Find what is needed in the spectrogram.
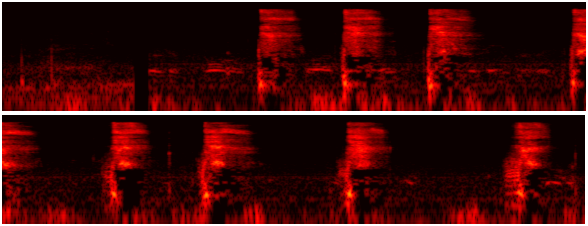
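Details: Male sneezing compilation clip: about eight sharp sneezes in quick succession, rapid repeated sneezing.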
